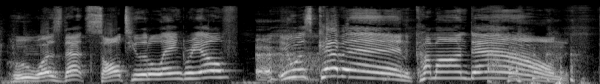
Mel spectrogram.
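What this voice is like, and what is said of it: Exaggerated game show host voice. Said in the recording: “my intro sounds like I'm on a game show ... do this stupid voice even harder”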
